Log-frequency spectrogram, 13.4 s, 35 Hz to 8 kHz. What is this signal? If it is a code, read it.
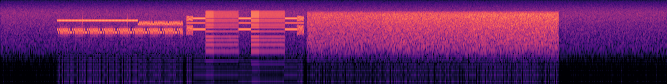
Dial-up modem handshake (V.34 or later), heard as a whistle, warbles, then hiss, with phone line noise.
